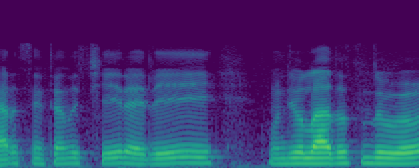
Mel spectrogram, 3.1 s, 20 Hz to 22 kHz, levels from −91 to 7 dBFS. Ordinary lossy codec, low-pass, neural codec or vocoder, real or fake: none; none; none; real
